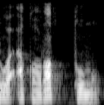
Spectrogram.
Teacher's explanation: الضاد تتحول إلى طاء، وهذا بسبب إخراجها من غير مخرجها والإضرار برخاوة الضاد واستطالتها، أي طول الجزء المصاحب لمخرجه في اللسان، فليعتنى بذلك بارك الله فيكم.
